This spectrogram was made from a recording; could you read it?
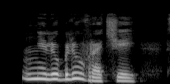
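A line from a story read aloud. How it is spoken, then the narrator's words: Grimacing sigh. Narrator (Russian): скривилась Дарина вздохнула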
